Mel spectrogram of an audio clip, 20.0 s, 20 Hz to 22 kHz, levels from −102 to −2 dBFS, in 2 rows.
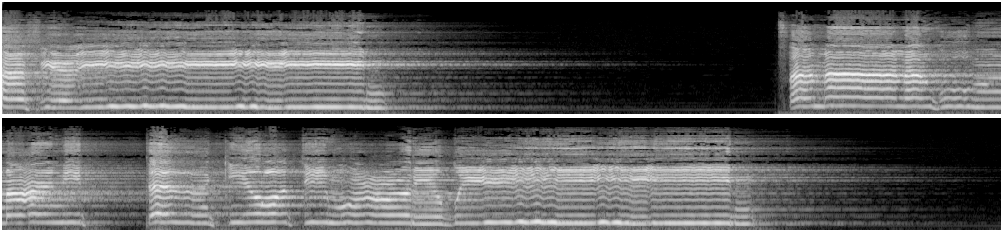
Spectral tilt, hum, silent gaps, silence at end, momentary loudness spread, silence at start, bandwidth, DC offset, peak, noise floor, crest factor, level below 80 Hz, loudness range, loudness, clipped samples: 1 dB/octave; none; none; 2.35 s; 14 LU; 0 s; 16 kHz; under 0.1%; 0 dBFS; -81 dBFS; 16 dB; -62 dBFS; 7 LU; -12 LUFS; under 0.1%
